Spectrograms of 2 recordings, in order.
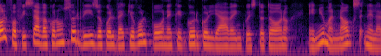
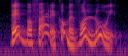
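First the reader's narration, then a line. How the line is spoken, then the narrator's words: Old man's exclamation. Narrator (Italian): esclamò il vecchio Arturo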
